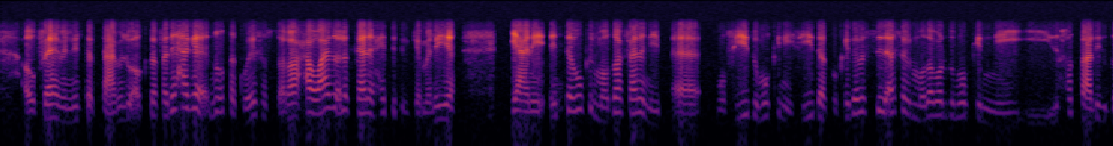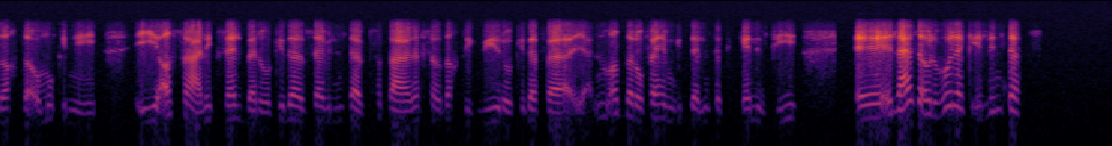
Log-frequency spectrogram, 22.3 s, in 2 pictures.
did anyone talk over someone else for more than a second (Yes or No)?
No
